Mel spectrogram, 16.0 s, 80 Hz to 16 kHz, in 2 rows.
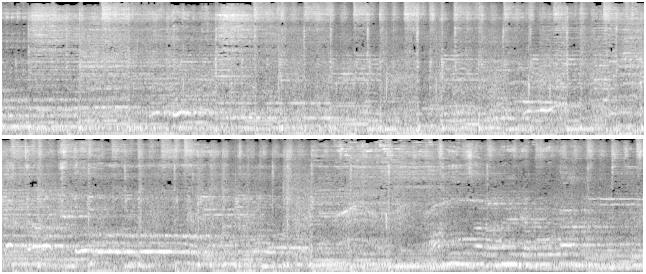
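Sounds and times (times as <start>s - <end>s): live band with drums and guitar: 0.0s - 16.0s
audience shouting and whooping: 0.9s - 13.4s.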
